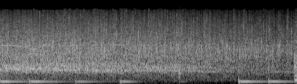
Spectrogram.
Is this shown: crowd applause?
yes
